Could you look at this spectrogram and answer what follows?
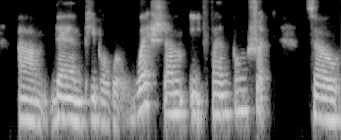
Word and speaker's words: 一帆风顺: 一帆风顺. So you have two dropping sound and two flat one in the middle, right?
